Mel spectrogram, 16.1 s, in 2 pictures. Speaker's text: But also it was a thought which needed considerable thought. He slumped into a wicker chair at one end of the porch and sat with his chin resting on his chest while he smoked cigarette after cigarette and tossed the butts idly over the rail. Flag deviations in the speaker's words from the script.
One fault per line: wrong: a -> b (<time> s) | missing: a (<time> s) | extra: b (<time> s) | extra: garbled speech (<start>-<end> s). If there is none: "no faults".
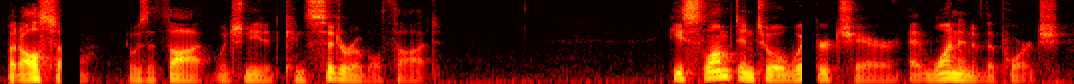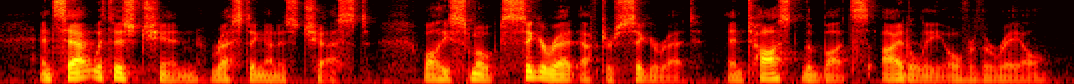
no faults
